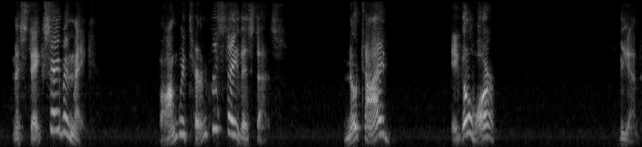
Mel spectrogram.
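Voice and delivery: very bad, very high sing-song voice swooping around. Answering a fan's haiku challenge, doing a very bad Yoda impersonation. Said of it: "I'll do a very bad Yoda impersonation".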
